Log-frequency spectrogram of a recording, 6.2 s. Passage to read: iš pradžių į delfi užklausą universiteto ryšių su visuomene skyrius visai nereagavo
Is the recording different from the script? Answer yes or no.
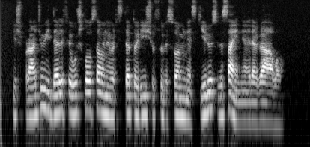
no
